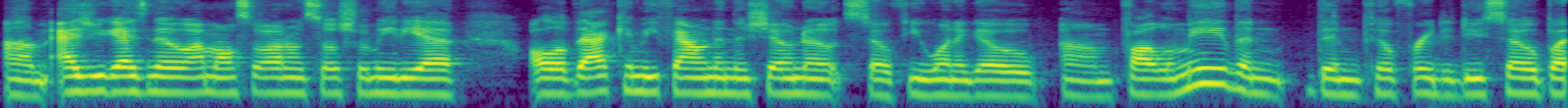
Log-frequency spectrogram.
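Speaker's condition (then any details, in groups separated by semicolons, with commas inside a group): No condition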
